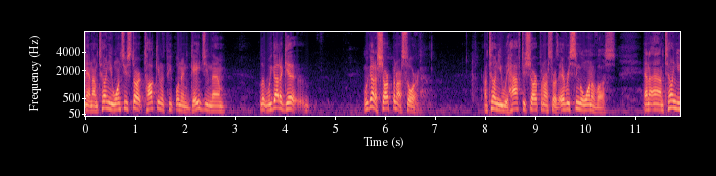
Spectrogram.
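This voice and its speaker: Male pastor, casual sermon delivery, fairly high voice, acts out voices and asks the room questions. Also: a little mellow. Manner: conversational preaching, acts out quoted voices, asks the congregation questions. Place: church sanctuary.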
